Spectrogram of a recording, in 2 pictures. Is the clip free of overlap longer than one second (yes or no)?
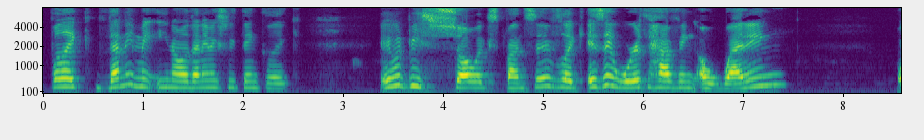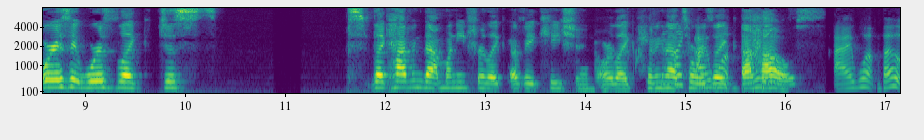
no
